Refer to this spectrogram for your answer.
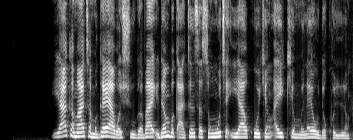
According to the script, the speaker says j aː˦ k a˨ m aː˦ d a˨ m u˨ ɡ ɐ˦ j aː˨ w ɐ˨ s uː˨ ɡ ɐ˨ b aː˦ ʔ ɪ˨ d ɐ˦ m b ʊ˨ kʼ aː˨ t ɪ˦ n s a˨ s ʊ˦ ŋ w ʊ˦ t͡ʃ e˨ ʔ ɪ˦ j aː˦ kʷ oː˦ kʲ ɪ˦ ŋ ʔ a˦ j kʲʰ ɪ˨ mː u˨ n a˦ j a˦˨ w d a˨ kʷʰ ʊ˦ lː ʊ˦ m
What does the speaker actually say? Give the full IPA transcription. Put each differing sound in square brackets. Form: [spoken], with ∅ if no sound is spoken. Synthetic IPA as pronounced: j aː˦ k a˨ m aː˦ [t] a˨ m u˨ ɡ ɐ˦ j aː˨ w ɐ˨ [ʃ] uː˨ ɡ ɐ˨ b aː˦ ʔ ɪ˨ d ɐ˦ m b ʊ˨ kʼ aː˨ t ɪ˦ n s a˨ s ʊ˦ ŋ w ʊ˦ t͡ʃ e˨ ʔ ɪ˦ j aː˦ kʷ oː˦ kʲ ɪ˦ ŋ ʔ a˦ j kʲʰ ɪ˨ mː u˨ n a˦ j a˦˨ w d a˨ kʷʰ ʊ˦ lː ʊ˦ m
